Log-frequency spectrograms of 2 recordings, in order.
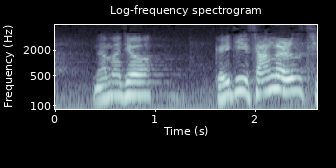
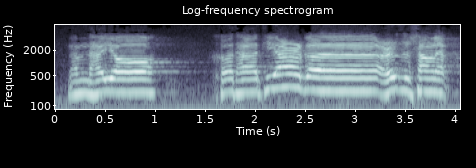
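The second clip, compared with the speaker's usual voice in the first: ordinary delivery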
